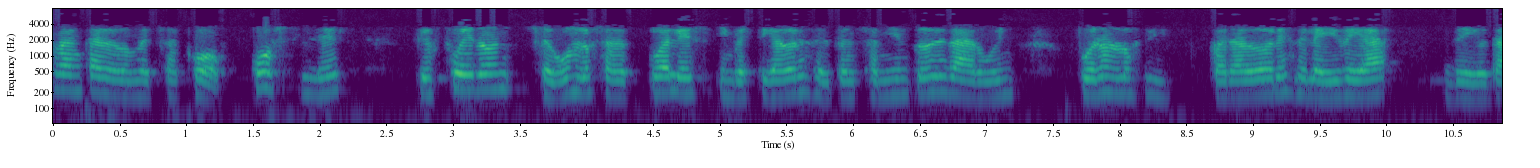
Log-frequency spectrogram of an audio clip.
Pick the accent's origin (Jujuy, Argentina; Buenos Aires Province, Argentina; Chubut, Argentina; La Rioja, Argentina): Buenos Aires Province, Argentina; Bahía Blanca; Yo nací en Bahía Blanca, me crié, estudié en Bahía Blanca, y en Pehuenco mis padres tenían una casa de fin de semana.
